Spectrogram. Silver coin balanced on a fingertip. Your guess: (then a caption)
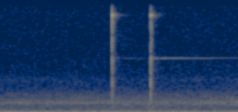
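Real. A silver coin balanced on a fingertip is tapped, giving faint, very high-pitched clinks that ring briefly over a low background rumble. The ring is the ping test for genuine silver, and this coin passes as real silver.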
